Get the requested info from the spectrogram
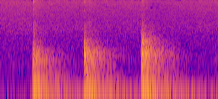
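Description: Three knocks on a wall with the hand, about half a second apart, each a dull thud with a short ring after it, given as an example of the tapping asked for.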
